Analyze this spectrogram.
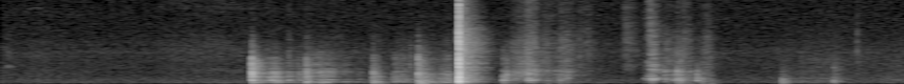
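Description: Handling noise from unboxing a camera filter: a run of small clicks, knocks and scrapes as the filter, its lens cap and the presentation box are handled, starting about two seconds in. One sharp click just past halfway is the loudest, and a few light clicks follow near the end.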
